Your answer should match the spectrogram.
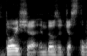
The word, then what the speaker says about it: Deutsche: So, yeah, it turns out that I mispronounced douche last time. And Ian, in the podcast feedback, so rightfully points out that it's probably not. It's something like Deutsche or something.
